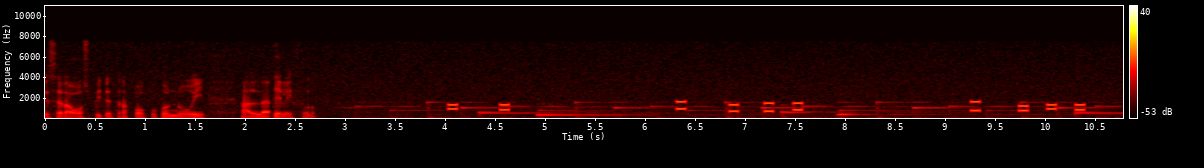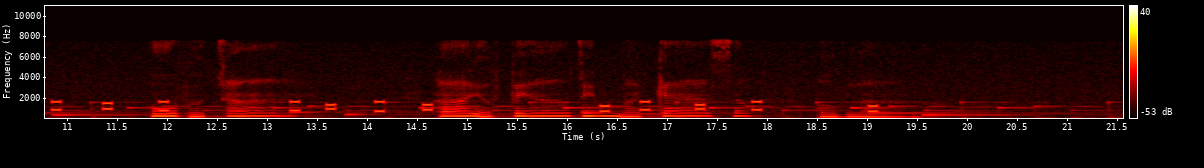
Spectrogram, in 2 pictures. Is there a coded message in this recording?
Yes: DTMF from 4.0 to 19.1 s, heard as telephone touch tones, dialled by hand, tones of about 90 ms. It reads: 08 D239 B408C#B B0A8 1C0C 1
